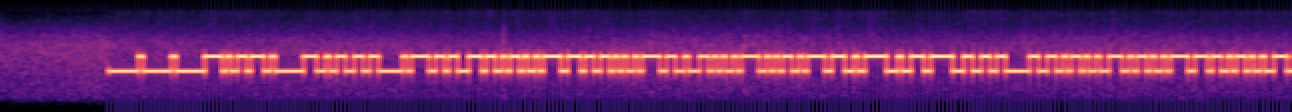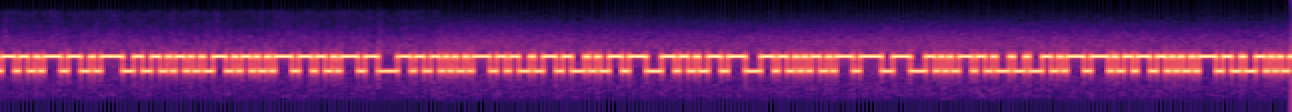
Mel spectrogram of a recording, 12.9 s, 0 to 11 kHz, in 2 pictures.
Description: RTTY (45.45 baud, 850 Hz shift), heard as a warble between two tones, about 1700 Hz centre, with static crashes. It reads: NIVEL DE REPRESENTATIVIDADE DA ENTIDADE EM RELACAO AO SETOR QUE …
